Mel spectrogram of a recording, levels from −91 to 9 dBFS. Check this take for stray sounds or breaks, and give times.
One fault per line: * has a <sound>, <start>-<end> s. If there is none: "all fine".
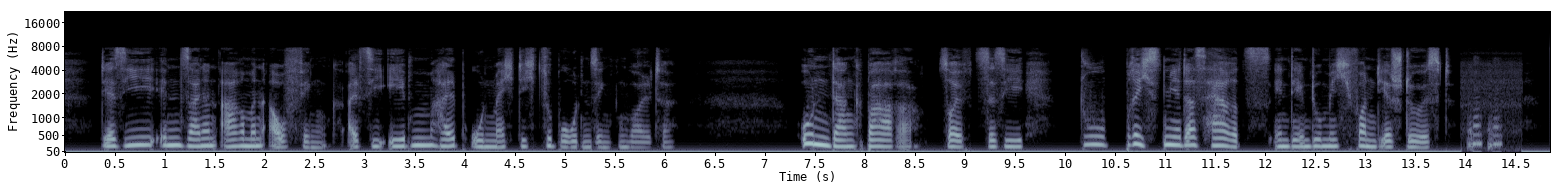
* has a laugh, 14.0-14.4 s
